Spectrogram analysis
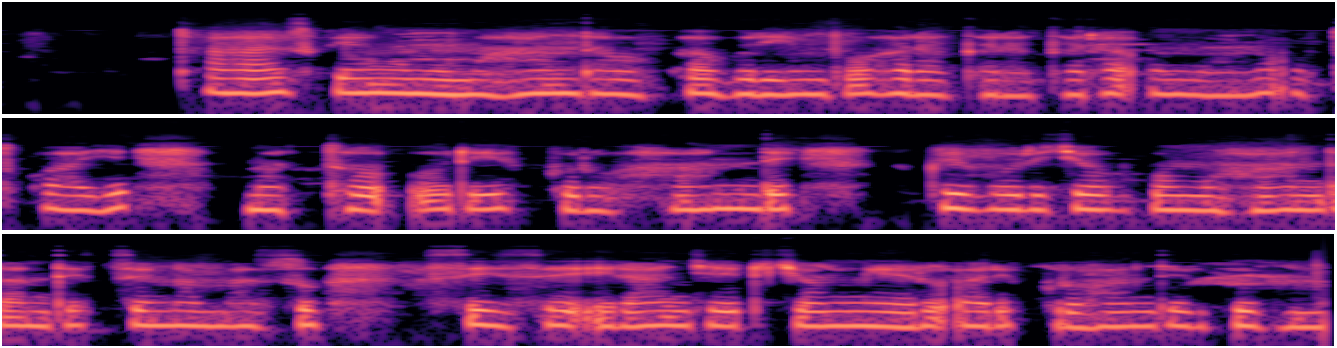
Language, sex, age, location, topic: Kinyarwanda, female, 25-35, Nyagatare, finance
